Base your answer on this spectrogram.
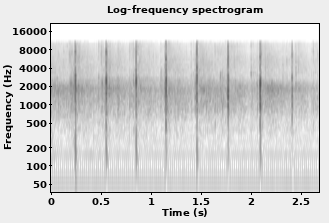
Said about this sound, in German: Komm, lass uns doch dem Herrn einen Applaus geben. Und gebt ihr selber einen Applaus. Gebt euch selber einen Applaus, dass ihr bereit wart, diesen Weg zu gehen.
